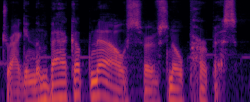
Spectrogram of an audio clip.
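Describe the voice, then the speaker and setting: A man's voice: low voice, expressive, moderate pace, fairly bright tone, soft background music. A man playing a reserved, stern young tavern owner in an anime video game, dry and serious. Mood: guarded.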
